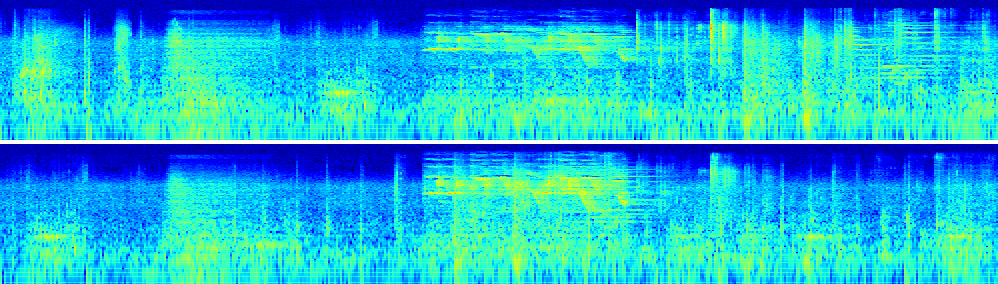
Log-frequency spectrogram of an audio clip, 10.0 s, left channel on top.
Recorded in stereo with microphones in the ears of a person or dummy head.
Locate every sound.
1.4 s a whoosh: 15° left (ahead or behind), 3.5 m
4.2 s a bird: 40° right (ahead or behind), 1.8 m
6.4 s crushing: 80° left, 1.6 m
